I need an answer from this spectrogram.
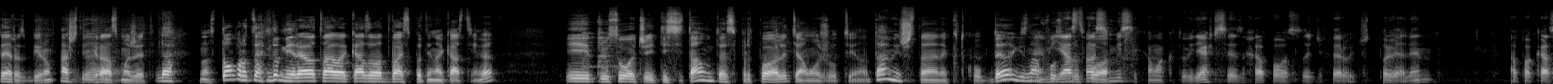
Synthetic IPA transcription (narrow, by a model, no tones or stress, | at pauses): t̪ɛɾɐzbiɾɐmaʃt̪ɛiɡɾaɐsmɐʒɛt̪ɛ̥d̪a | nɐst̪ɔpɾot̪sɛnt̪əmiɾɛlˠət̪ovaɡoɛkazəlˠɐd̪vajsɛ̥pɤt̪inɐkast̪iŋɡə | ipɾivisulˠət͡ʃɛit̪isi̥t̪amt̪ɛsɛ̥pɾɛt̪pˠalʲit̪jamɔʒɛ̰o̰t̪ḭnɐ̰t̪amiʃɛ̥t̪aɛnɛkfo̥t̪o̥kʰɔbd̪ɛdˠəɡʲiznamkɔaspɾɛt̪vamislʲixamɐkɐ̥t̪ɔvid̪ʲjaxt͡ʃɛ̥sɛzɐxapovəszd͡ʒɛfɛɾo̰vḭt͡ʃo̥t̪̚pɤɾviə̰d̪ɛn | ɐ̰pɐkas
